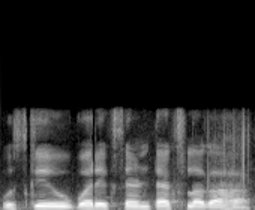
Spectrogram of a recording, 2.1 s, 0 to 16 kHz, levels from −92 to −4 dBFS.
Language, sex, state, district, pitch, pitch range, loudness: Hindi, male, Jharkhand, Garhwa, 165 Hz, 150-170 Hz, -12 LUFS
